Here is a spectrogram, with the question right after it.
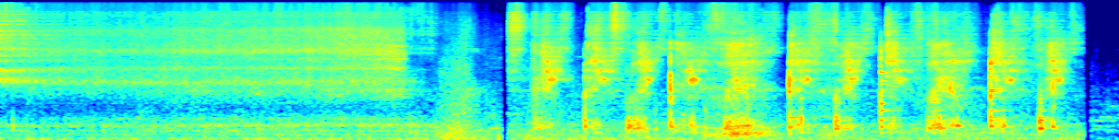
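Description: Moong dal roasting in a pan gives a steady soft hiss at first, then a run of repeated scraping and clattering stirring strokes, close and moderately loud.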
